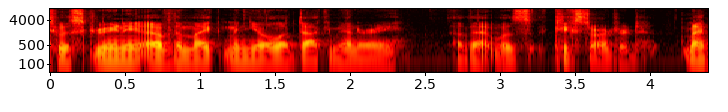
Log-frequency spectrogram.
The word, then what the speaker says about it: Mignola: I didn't know anything about Mike Mignola, really. Also, that's how you pronounce his name.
